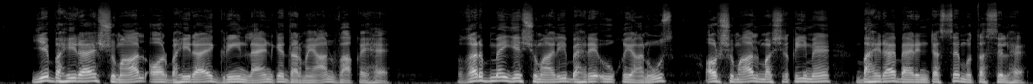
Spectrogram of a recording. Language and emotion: Urdu, neutral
